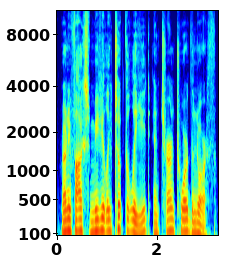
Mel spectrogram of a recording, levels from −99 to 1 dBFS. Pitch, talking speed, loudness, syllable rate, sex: 115 Hz, 205 wpm, -20 LUFS, 6.1 syllables/s, male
